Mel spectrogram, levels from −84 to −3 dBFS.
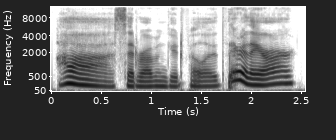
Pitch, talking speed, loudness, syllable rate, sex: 195 Hz, 165 wpm, -17 LUFS, 5.4 syllables/s, female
